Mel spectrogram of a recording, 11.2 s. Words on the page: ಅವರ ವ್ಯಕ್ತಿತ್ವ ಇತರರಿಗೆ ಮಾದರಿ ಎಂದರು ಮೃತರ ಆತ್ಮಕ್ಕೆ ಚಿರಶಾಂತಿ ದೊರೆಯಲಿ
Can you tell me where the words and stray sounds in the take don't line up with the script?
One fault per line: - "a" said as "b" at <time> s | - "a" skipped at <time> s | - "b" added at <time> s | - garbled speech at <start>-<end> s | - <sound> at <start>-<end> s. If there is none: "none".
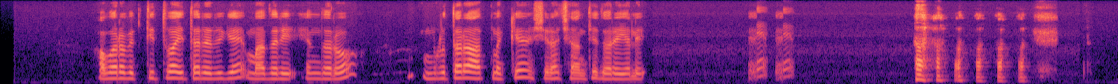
- laugh at 7.5-7.9 s
- laugh at 9.1-10.6 s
